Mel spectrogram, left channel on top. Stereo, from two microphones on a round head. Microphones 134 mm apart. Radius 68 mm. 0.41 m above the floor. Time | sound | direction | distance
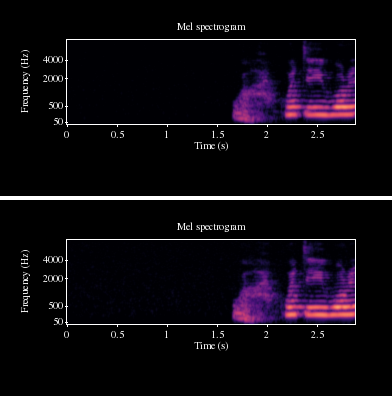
1.6 | a man speaking | 10° left (ahead or behind) | 8.5 m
